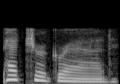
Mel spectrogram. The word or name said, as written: Petrograd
